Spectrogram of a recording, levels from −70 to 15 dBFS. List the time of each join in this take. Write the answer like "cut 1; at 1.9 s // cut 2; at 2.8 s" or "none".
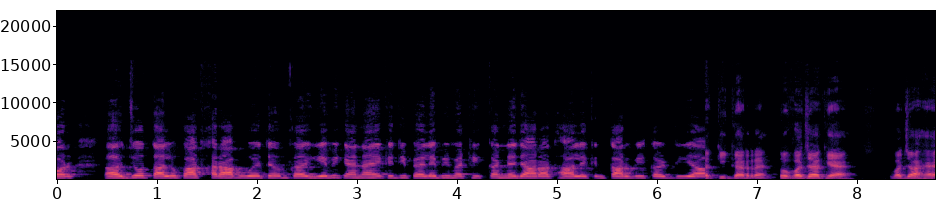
cut 1; at 6.5 s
